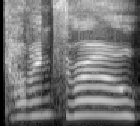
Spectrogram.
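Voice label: coming thru, english female; XBOX; civ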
